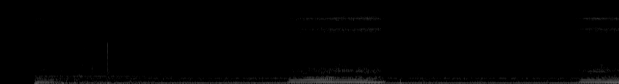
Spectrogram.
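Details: A person snoring, recorded February 2015: a low rattling snore over a steady room hum, one longer snoring breath, then another starting at the end.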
